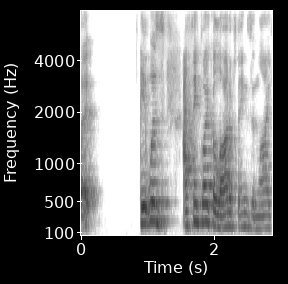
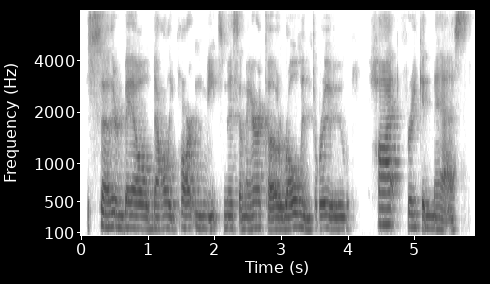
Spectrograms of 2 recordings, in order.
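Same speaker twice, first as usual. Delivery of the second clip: usual speaking voice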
